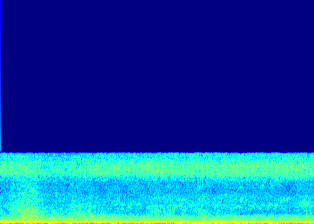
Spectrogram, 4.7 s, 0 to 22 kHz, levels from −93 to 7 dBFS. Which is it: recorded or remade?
remade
